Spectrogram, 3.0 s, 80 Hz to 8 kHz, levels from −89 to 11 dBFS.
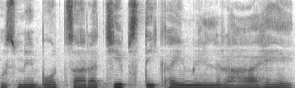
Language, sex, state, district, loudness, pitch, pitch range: Hindi, female, Arunachal Pradesh, Lower Dibang Valley, -16 LUFS, 190 Hz, 180-200 Hz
